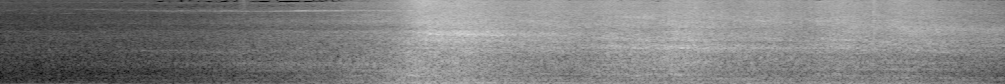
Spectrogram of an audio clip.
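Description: RegioJet locomotive-hauled passenger train passing through the station at speed without stopping. The rumble and rush build up over a few seconds, are loudest about four seconds in as the locomotive goes by, then hold steady as the coaches roll past and begin to fade near the end.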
